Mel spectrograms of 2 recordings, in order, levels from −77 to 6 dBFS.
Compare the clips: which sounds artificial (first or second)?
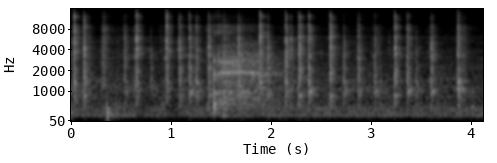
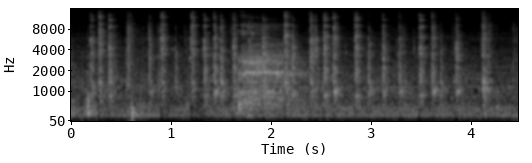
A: first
